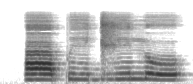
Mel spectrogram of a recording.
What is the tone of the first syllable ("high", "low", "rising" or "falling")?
low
